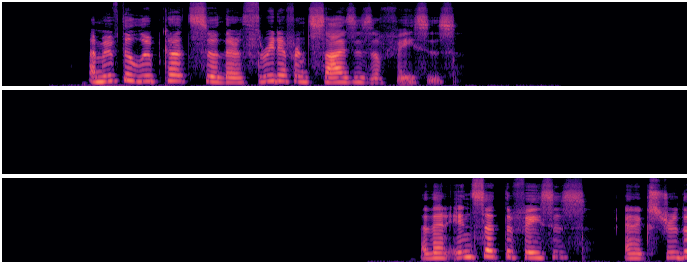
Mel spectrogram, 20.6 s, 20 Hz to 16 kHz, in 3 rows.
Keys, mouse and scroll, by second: 0.6 alt+click, 2.3 g, 2.6 g, 6.8 click, 8.0 alt+click, 9.0 alt+g, 9.1 alt+g, 12.5 click, 14.4 alt+a, 16.4 3, 17.6 click, 18.3 shift+click, 19.3 shift+click.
